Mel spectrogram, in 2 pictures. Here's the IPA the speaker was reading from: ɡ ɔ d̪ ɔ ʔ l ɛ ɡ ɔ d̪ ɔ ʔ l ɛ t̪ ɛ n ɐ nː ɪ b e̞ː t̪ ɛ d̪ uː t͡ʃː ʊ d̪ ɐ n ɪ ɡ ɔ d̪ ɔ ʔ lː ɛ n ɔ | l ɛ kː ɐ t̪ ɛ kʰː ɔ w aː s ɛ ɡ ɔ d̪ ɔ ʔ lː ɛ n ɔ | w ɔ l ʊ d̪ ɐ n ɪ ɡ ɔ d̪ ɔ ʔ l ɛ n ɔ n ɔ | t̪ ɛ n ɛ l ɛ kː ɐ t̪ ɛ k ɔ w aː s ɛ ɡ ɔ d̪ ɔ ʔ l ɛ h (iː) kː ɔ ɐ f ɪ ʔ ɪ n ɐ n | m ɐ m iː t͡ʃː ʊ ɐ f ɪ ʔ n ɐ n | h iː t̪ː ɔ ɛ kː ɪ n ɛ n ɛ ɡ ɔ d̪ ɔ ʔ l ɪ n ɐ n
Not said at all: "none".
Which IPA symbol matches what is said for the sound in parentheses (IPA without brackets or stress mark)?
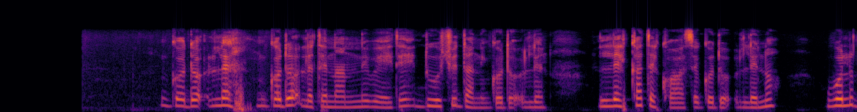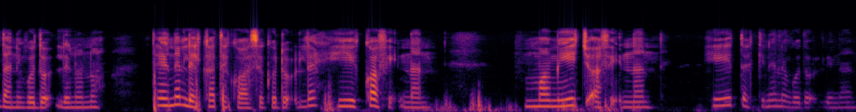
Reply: iː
